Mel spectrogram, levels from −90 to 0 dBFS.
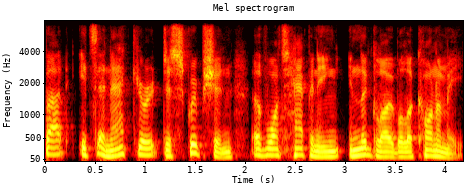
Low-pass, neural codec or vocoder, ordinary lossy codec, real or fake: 7.2 kHz; none; Opus, 64 kbps; real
